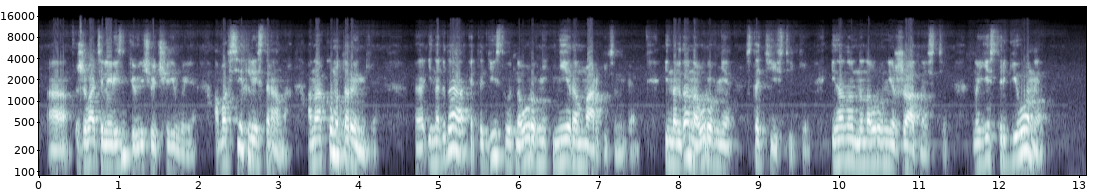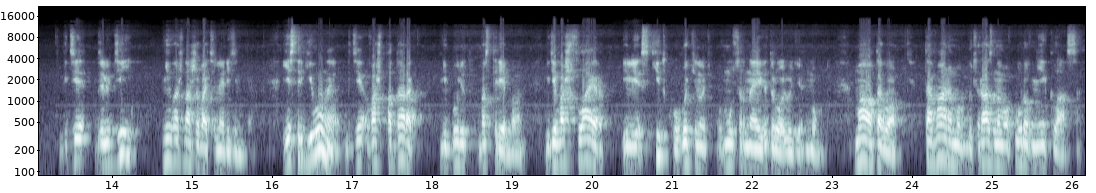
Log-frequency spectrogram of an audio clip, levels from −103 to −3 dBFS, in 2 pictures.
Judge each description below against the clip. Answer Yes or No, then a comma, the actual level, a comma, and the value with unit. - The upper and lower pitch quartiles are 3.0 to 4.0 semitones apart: No, average, 4.6 semitones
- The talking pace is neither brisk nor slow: Yes, average, 145 wpm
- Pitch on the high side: No, low, 135 Hz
